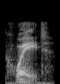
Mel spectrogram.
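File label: "kweit", Proto-Indo-European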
